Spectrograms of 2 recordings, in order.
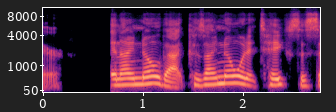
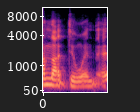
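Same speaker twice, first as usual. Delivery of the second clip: put-on exasperated, resigned giving-up tone; 2 semitones lower than usual. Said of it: "just exasperated, giving up".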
